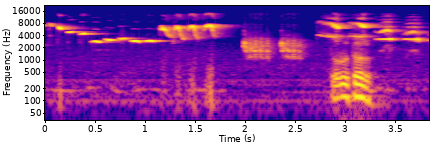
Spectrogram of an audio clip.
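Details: Brown-chested jungle flycatcher singing in an agitated state to provoke rival birds; high descending whistles and fast trilled notes, broken by harsh squawky bursts and a lower rasping sound, with faint speech behind.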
